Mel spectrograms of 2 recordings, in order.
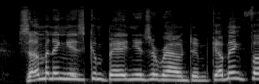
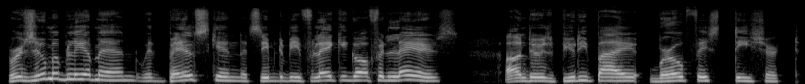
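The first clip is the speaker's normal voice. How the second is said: ordinary delivery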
